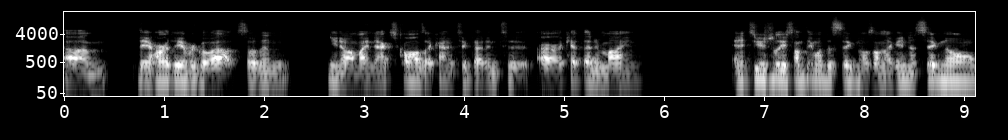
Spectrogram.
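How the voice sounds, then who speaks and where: This man has an American accent and a medium pitch. He talks at a very fast pace in a monotone, flat intonation. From South Texas. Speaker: podcast host. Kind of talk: casual interview chat.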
